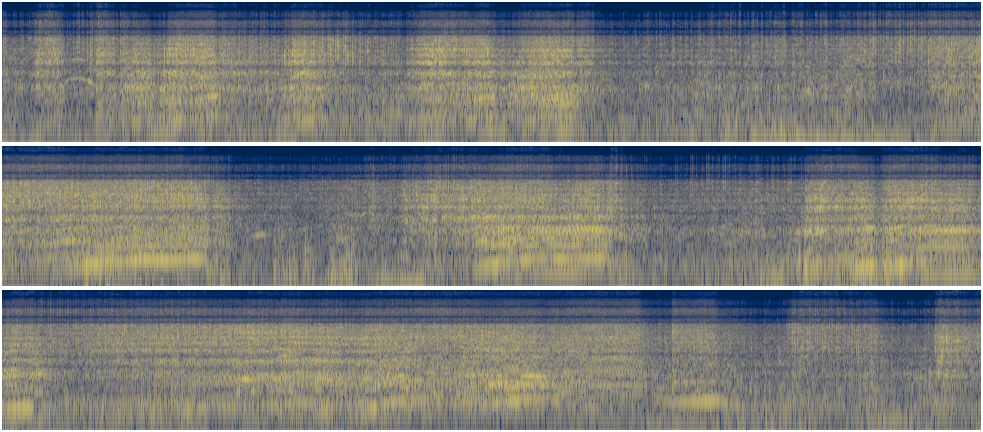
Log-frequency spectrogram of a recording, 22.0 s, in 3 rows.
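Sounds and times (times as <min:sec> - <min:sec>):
car engines revving hard: 0:00.0 - 0:22.0.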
